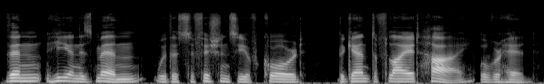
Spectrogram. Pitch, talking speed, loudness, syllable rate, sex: 125 Hz, 175 wpm, -20 LUFS, 4.6 syllables/s, male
